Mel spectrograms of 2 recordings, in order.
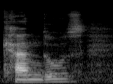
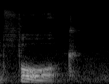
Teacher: Furthermore, unvoiced plosives are often aspirated at the beginning of syllables. So the k sound in candles is produced with more air than the k sound in fork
